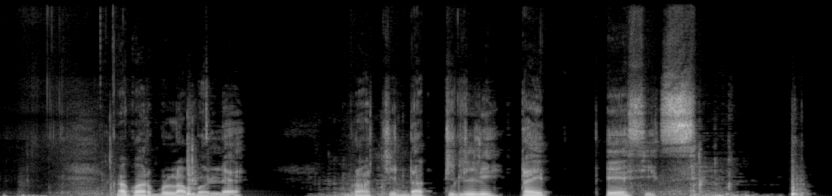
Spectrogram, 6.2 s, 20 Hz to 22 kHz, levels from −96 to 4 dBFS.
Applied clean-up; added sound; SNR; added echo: classical method spectral subtraction.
